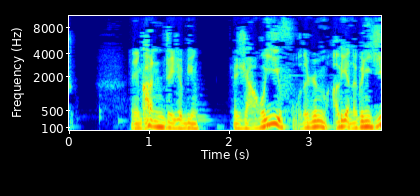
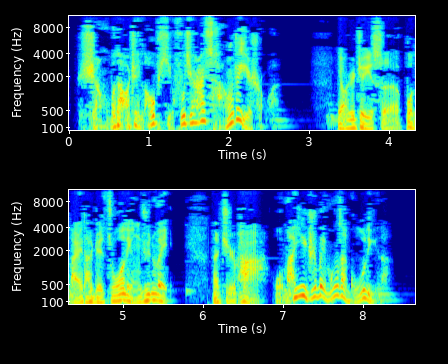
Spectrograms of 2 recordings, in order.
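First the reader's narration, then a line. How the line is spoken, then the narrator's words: Low muttering. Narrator (Chinese): 纷纷低声嘀咕起来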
